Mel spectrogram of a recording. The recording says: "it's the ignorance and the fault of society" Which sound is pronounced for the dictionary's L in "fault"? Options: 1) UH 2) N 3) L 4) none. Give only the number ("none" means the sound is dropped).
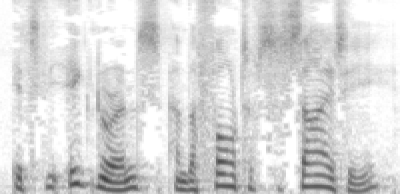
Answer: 3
